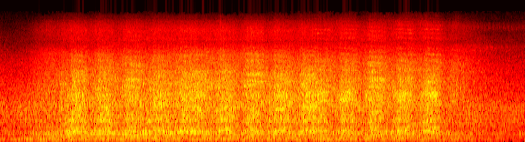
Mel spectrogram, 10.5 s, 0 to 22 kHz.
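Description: DB Class 425 electric multiple unit, two units coupled, passing at speed: a rising rush as it approaches, then a rhythmic clatter of wheels on the track about twice a second, fading away as the train goes by.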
